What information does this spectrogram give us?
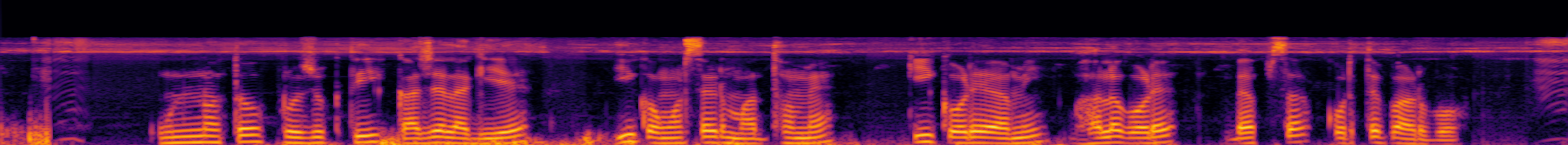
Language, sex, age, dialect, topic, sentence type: Bengali, male, <18, Standard Colloquial, agriculture, question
